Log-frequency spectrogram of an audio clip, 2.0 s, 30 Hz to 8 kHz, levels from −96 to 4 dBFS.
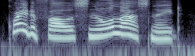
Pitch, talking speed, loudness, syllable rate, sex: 235 Hz, 215 wpm, -15 LUFS, 4.6 syllables/s, female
